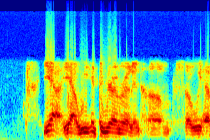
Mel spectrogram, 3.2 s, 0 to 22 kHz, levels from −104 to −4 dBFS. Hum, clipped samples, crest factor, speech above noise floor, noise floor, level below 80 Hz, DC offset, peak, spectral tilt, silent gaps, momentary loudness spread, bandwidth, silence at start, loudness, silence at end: none; 0.8%; 10 dB; 20 dB; -28 dBFS; -46 dBFS; under 0.1%; 0 dBFS; -6.5 dB/octave; none; 12 LU; 9.6 kHz; 0.4 s; -9 LUFS; 0 s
